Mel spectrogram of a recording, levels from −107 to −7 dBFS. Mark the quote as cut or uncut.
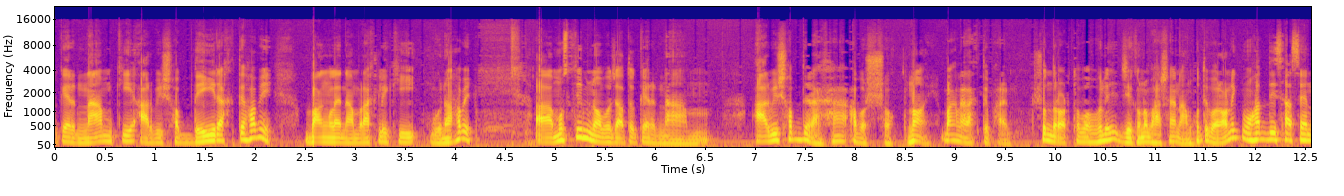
uncut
